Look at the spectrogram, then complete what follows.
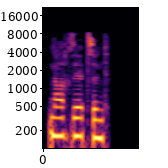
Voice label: "nachsetzend", German; adjectives

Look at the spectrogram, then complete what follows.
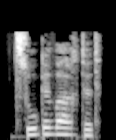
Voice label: "zugewartet", German; adjectives

